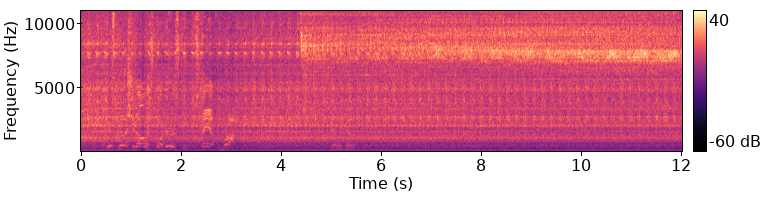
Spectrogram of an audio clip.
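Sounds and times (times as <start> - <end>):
metal lathe humming with whine: 0.0 - 12.0.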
